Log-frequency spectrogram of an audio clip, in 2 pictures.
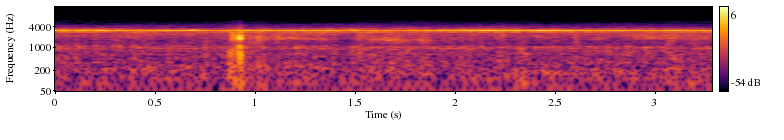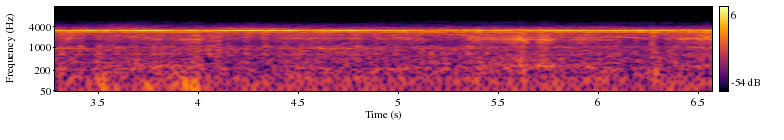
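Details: A cicada buzzes continuously, high and piercing, holding steady, with faint rustling and a distant voice underneath; recorded on country roads near Almolonga, Naolinco, Veracruz, Mexico, on 10 April in the hot season.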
